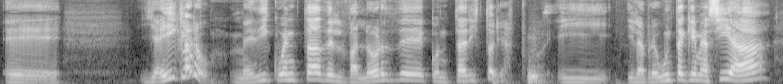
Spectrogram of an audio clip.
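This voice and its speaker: Brief: Chilean-accented male host, thirties, lively and slangy, high-pitched for a man. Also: a little slow. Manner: animated, laughing, slangy, acts out quotes. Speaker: podcast host. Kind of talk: casual interview chat.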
